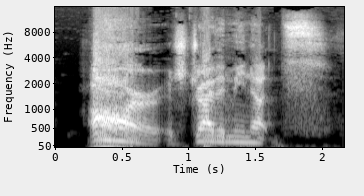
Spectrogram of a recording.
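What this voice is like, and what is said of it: Pirate voice impression. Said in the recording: “an impression of Andy doing an impression of a pirate.”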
